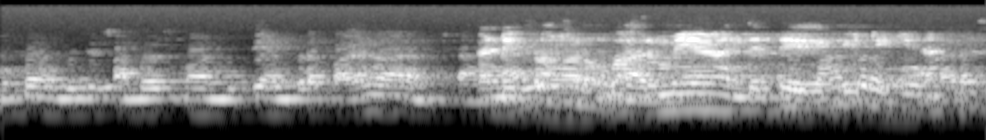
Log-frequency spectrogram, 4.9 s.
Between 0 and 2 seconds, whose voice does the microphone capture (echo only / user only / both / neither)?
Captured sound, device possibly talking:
echo only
